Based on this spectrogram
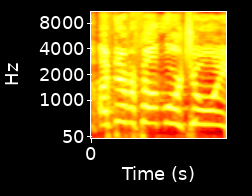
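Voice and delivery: high, shouted false elation; manic, over-insistent happy yell; frantic joy. Acted. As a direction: scream it like a desperate parent. Acting exhausted parents selling joy.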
